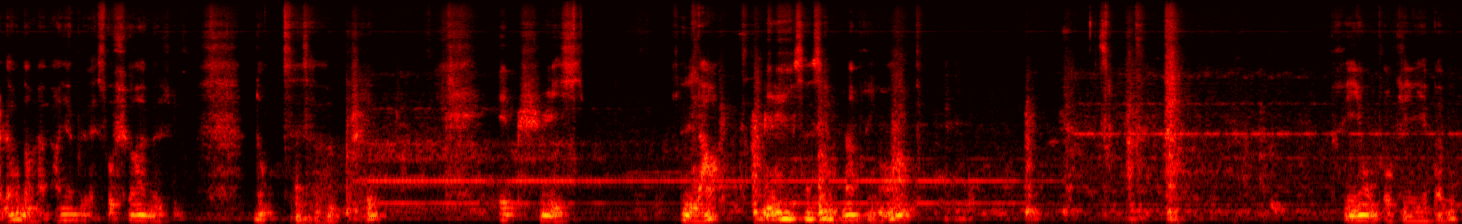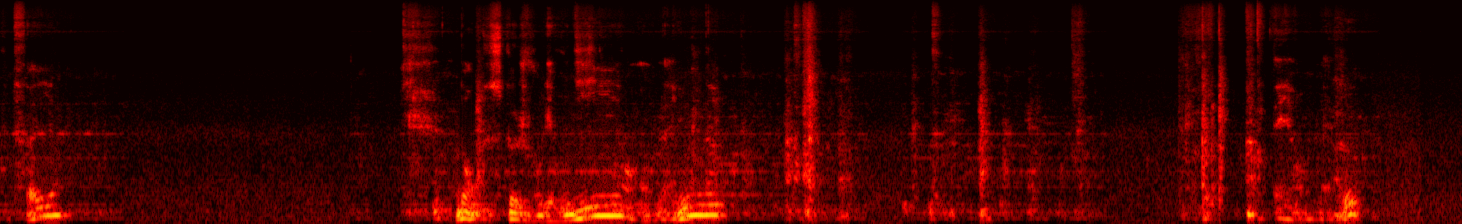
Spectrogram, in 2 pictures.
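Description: A middle-aged man speaks calmly through a computer microphone, with pauses.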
